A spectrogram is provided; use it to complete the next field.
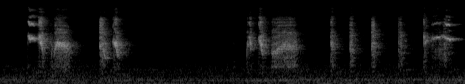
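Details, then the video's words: Pet lovebird pair giving harsh, high squawking chirps in short clusters separated by a pause, with a faint room hum. "CİCİKUŞ SESİ----Cennet Papağanı"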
